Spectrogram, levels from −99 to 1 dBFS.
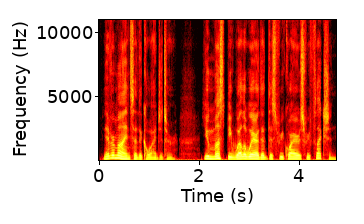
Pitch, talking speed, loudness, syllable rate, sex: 135 Hz, 175 wpm, -16 LUFS, 5.9 syllables/s, male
